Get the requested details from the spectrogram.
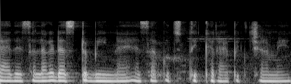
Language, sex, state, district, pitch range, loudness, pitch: Hindi, female, Punjab, Fazilka, 155-170 Hz, -17 LUFS, 160 Hz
